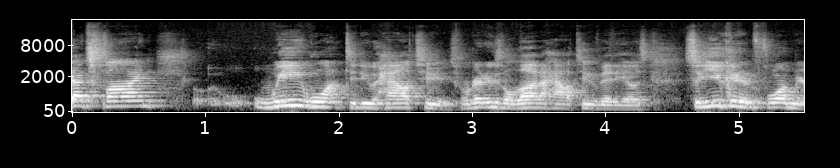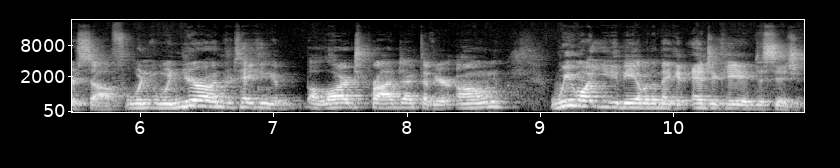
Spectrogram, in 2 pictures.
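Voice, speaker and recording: A man with a fairly high voice talks at a fairly quick pace with ordinary pitch variation, heard through audible room echo and noticeable background noise. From US Midwest. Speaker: remodeling contractor and channel host. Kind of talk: casual channel intro talk to camera. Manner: casual, with many fillers and restarts.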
